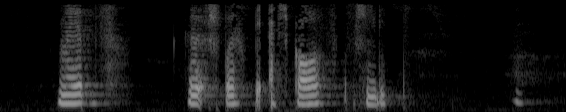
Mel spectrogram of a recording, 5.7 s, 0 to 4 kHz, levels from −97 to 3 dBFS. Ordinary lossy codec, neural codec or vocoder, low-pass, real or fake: AAC, 16 kbps; none; 3.6 kHz; real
